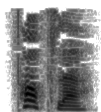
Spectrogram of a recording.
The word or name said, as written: poplar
